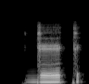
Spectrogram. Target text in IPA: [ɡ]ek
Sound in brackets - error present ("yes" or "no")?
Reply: no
